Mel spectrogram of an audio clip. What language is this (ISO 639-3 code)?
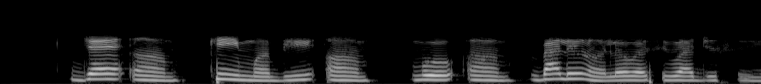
yor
